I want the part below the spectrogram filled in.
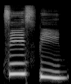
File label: "z spin", vocal; Techmino; miku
